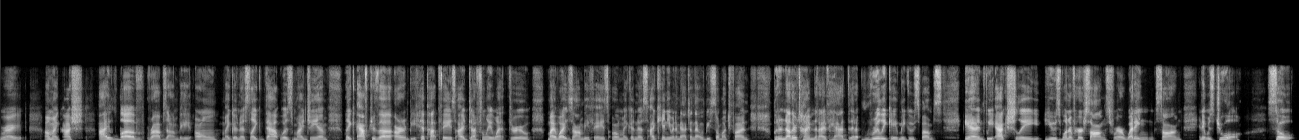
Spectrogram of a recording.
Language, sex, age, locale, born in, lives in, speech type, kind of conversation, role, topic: English, female, 50-54, en-US, United States, United States, conversation, unstructured, none, Which live shows gave you goosebumps, and what made those moments unforgettable?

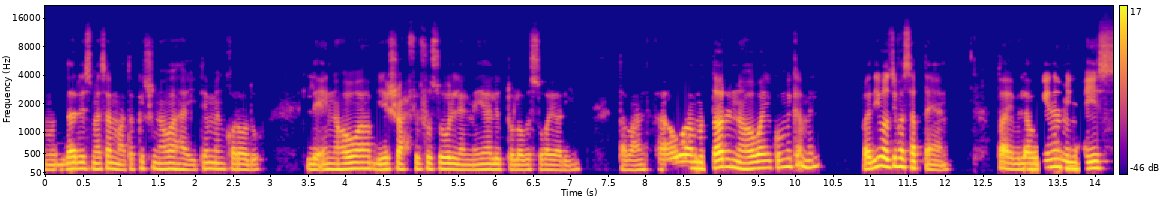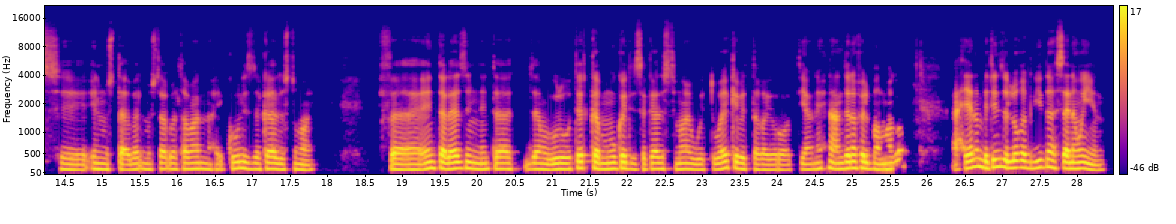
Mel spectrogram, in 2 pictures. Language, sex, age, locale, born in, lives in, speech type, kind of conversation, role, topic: Arabic, male, 20-24, ar-EG, Egypt, Egypt, conversation, podcast, guest, إزاي بتختار الشغل المناسب ليك؟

